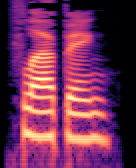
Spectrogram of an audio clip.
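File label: "flapping", British English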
